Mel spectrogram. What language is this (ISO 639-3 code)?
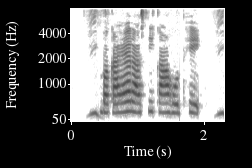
hne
